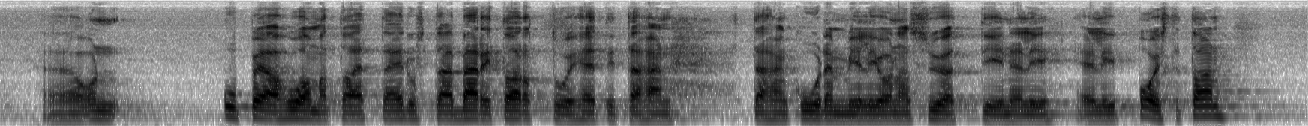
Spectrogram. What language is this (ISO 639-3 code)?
fin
